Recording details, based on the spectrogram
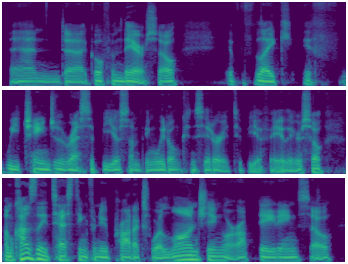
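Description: Deep-voiced Finnish man, relaxed and rambling. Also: normal speed, no echo. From Finland. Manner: relaxed, rambling with fillers and restarts. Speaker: company founder, podcast guest. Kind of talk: casual interview chat.

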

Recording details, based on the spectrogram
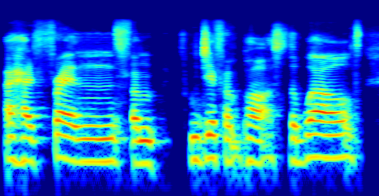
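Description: A woman from Birmingham with a croaky voice from a cold, telling her story earnestly as an interview guest. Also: deep voice, flat delivery, normal speed, mellow. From Birmingham, England. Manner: earnest, thoughtful, with some repeated words. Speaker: guest, anti-racism consultant.

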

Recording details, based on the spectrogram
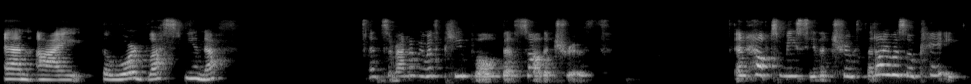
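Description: A woman's voice: very high-pitched, measured pace, creaky, long pauses, a bit bright, rough recording. A woman in her late forties talking earnestly and from the heart as a guest in a faith-based conversation, often repeating her phrases. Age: 40s.

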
